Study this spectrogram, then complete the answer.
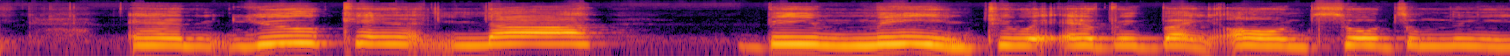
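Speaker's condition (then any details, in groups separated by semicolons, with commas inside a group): Cerebral palsy; affects hand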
